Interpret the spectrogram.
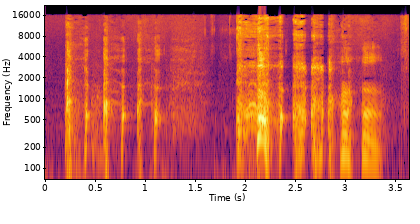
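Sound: coughing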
